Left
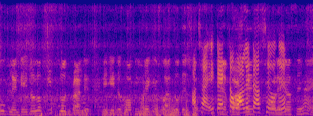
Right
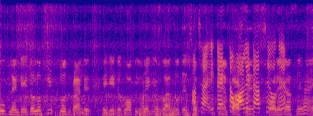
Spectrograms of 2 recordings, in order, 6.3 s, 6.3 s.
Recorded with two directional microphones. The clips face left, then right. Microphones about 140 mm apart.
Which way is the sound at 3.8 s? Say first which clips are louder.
Even; 5° left (ahead or behind).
